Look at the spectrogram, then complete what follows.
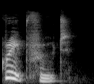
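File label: "grapefruit", British English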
